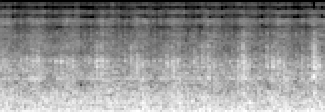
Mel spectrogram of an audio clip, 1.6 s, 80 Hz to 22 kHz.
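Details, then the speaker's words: Chevy Trailblazer idling with an uneven, lumpy beat and occasional stumbles. Misfire on cylinders 3 and 5; unplugging those coils causes no change. Spark plugs, coil pack or ignition coil suspected, not confirmed. "So you check the spark plugs. Misfires, unplug to see if it changed. Got Misfire right there too."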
